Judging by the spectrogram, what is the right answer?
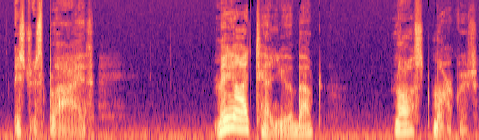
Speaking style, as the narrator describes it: Captain Jim said very softly

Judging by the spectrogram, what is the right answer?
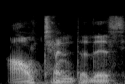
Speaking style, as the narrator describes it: he chuckled

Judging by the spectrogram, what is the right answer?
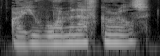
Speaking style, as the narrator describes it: Ma whispered

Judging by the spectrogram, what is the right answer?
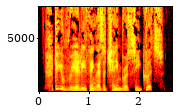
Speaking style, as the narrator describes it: Ron asked Hermione

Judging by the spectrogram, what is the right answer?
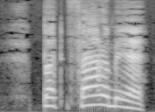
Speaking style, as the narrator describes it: cried Pippin

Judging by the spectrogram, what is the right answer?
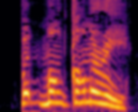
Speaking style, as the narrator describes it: cried

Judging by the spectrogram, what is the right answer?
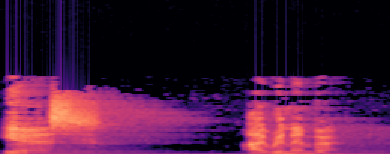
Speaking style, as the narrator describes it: Marcus softly said

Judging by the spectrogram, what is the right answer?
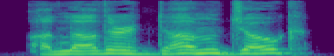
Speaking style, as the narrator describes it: Michael asked, his voice still trembling with fear

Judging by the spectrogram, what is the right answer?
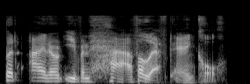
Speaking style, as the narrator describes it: he said in a whiny voice

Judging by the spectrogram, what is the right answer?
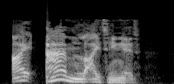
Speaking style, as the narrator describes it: I said angrily

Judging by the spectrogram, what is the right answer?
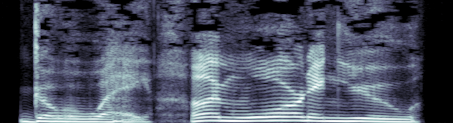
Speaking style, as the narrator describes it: Carly Beth growled

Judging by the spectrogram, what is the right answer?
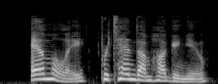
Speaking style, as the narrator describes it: Nancy said with a laugh

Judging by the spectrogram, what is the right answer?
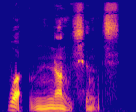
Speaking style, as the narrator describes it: Hal muttered

